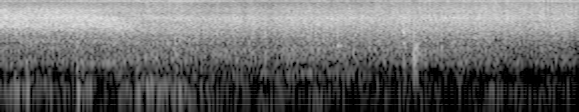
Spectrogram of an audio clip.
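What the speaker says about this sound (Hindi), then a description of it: "इसे घी में जिससे भिंडी फ्राई की, इसमें टमाटर डाल दूँगी।" Tomatoes sizzle in hot ghee left from frying bhindi for bhindi masala, a steady close hiss of frying with a faint clink of a utensil around the middle, no talking.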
